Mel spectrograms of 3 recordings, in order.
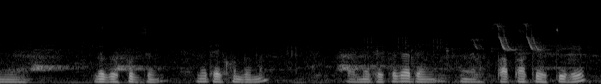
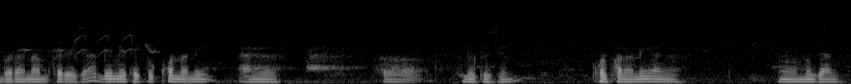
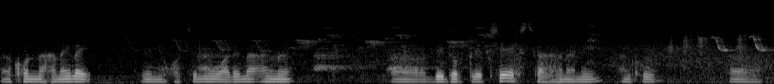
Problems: low volume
